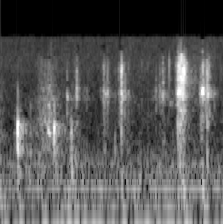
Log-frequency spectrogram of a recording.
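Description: Radio-drama sound effect of a door being locked: a run of short metallic clicks and rattles from a key and bolt, the loudest near the end.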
